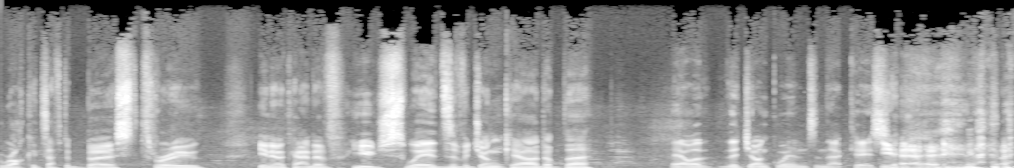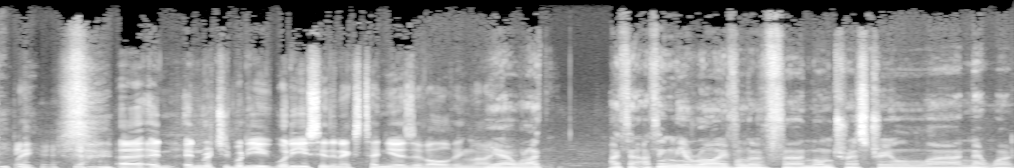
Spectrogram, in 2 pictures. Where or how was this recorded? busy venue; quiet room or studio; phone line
busy venue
